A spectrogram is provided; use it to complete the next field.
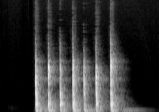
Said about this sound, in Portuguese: Desta vez, o mensageiro levou uma chave, e depois que suas batidas não obtiveram resposta, ele abriu a porta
